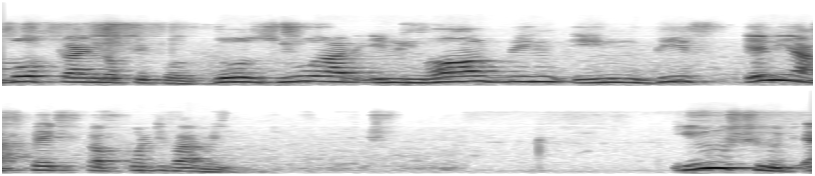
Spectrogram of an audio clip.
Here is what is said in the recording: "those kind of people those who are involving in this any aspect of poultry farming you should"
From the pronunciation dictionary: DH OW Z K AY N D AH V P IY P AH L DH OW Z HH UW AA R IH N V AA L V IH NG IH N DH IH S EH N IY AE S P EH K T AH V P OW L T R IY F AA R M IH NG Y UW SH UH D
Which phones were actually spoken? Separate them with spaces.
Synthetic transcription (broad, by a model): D OW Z K AY N D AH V P IY P AH L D OW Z HH UW AA R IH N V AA L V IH NG IH N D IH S EH N IY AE S P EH K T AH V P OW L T IY F AA R M IH NG Y UW SH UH D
